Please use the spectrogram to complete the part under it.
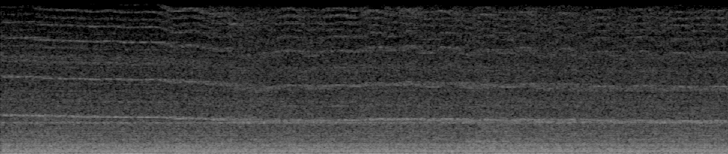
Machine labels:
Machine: pump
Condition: normal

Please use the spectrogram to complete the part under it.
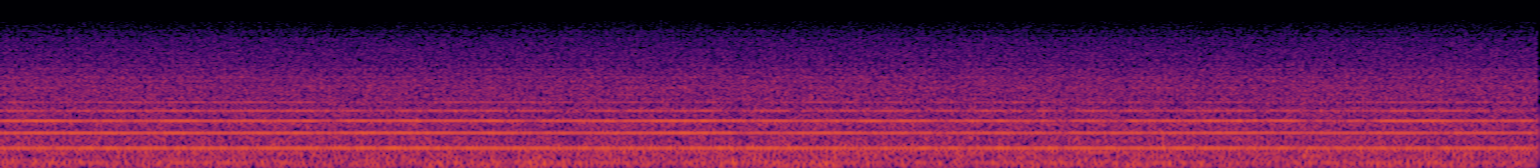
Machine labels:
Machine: fan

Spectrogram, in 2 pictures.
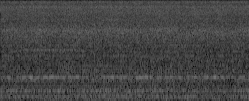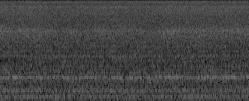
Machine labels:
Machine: fan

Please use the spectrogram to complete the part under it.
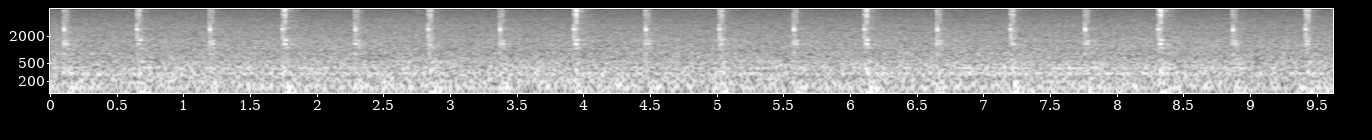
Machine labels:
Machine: valve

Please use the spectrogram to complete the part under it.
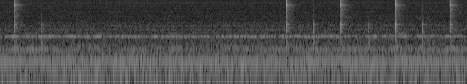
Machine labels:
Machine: valve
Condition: normal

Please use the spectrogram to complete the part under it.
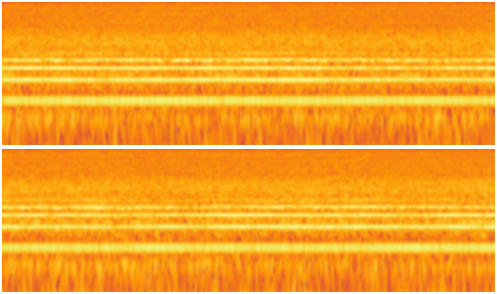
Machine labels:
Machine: fan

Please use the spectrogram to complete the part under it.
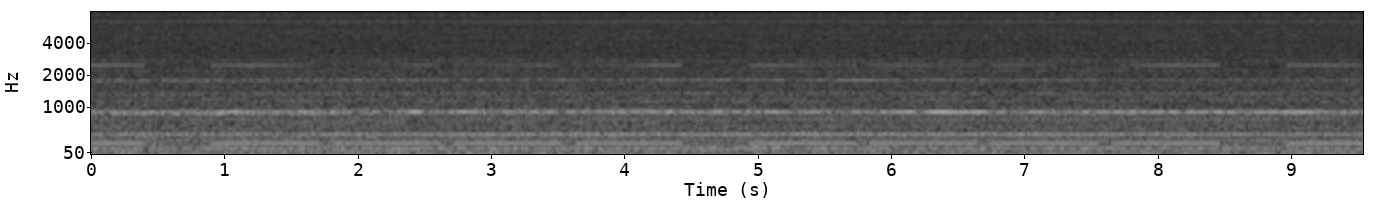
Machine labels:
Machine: slide rail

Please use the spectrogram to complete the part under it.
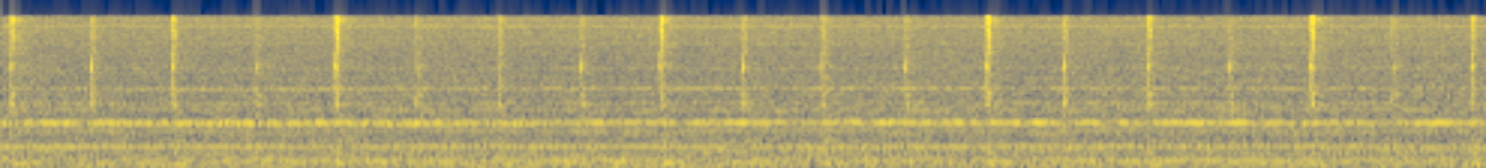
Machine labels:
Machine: valve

